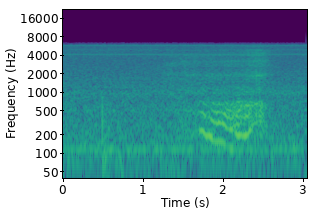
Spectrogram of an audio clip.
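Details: Sleeping puppy, later waking up, snoring: a single rough, rattling snore on one breath in over quiet room noise; ordinary snoring.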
